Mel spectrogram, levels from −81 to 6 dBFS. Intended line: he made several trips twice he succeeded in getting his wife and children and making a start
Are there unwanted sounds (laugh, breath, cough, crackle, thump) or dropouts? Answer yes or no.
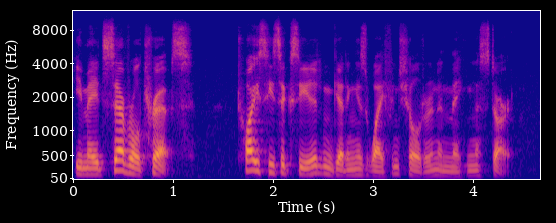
no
